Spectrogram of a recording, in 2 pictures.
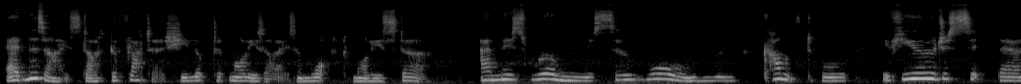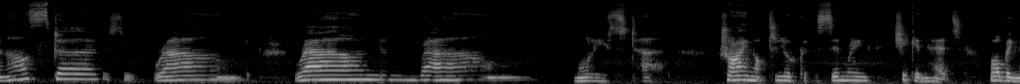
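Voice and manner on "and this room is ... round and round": drawn-out hypnotist's calm; soothing hypnotist voice. Acted. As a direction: lull her under, slowly. Molly hypnotising Edna, soothing.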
